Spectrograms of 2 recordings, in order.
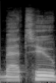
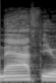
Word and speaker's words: Mathieu: in my family and his name is like Mathieu, but you don't call him Matthew, and when people do,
